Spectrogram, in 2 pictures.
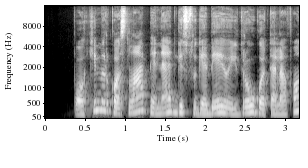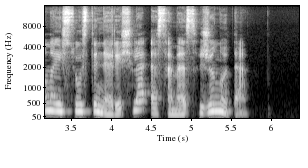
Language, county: Lithuanian, Alytus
